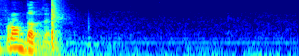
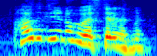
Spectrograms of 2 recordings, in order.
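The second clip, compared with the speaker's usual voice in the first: high-pitched, challenging question; incredulous questioning; 10 semitones higher, faster than usual. Acted. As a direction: press him as a baffled onlooker. Acted questioning of a fighter.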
